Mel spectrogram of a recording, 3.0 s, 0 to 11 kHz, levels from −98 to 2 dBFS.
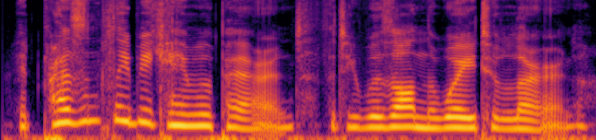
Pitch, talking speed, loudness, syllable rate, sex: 230 Hz, 240 wpm, -16 LUFS, 6.4 syllables/s, female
